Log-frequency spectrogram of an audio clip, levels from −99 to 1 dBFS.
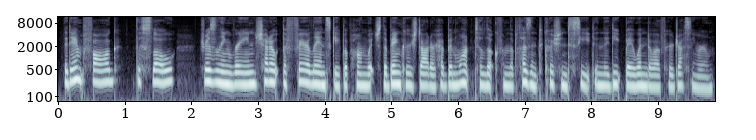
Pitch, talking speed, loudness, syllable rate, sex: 210 Hz, 220 wpm, -17 LUFS, 5.2 syllables/s, female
